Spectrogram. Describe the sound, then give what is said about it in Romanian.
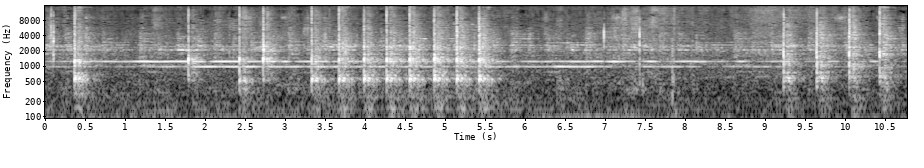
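Hammering a nail: many sharp metallic blows in uneven bursts, some quick runs of strikes and some spaced apart, loud throughout. “Poți bate un cui?”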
